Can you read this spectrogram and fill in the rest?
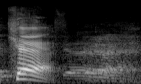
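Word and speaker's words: قاف: This is how you pronounce, this is just how the movements that you're going to go through to pronounce the letter KAAF. Everybody say KAAF.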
